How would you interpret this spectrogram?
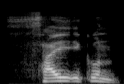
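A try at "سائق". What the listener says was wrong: সাতে একটু লম্বা করতে হবে। বলার সময় আপনাকে বলতে হবে সা ইক, সাইক। আবার শায়েক না, হ্যাঁ, শায়েক অন্য জিনিস। শিন দিয়ে বললে শাইখুন।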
